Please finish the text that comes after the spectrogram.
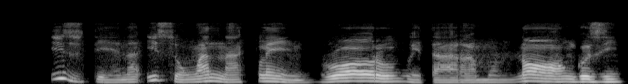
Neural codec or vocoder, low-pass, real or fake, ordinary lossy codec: none; 7.2 kHz; real; none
